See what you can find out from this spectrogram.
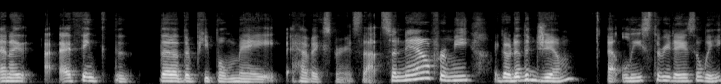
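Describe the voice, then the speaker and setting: A woman speaks at a moderate pace with a very deep, low pitch. The background is quiet. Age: 60s. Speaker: podcaster and social worker sharing personal story. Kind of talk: interview conversation. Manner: animated.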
